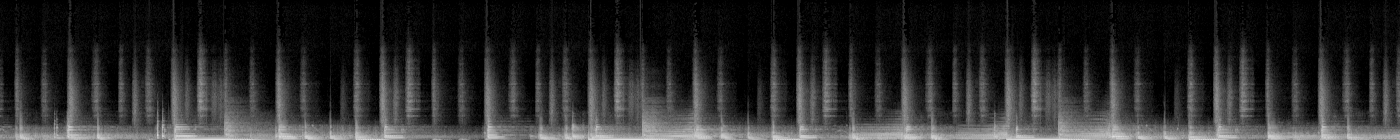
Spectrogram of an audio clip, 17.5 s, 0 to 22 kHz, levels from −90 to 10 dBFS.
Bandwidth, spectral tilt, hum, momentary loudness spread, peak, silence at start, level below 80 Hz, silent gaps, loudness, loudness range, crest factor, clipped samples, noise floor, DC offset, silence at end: 10.5 kHz; -7.5 dB/octave; none; 15 LU; 0 dBFS; 0 s; -22 dBFS; none; -13 LUFS; 5 LU; 12 dB; under 0.1%; -38 dBFS; under 0.1%; 0 s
